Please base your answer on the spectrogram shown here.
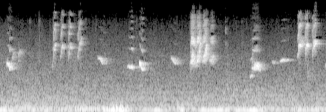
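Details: Pet Oriental magpie-robin singing agitatedly, used as a lure for a quiet bird. Clear whistled notes mix with harsh, rattling high bursts in loose phrases over a low hum and occasional thumps.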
